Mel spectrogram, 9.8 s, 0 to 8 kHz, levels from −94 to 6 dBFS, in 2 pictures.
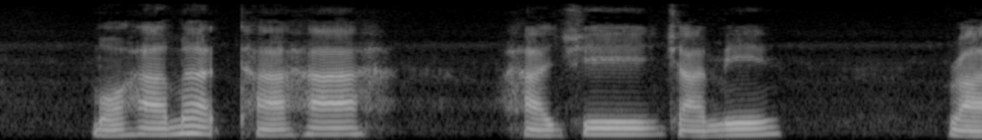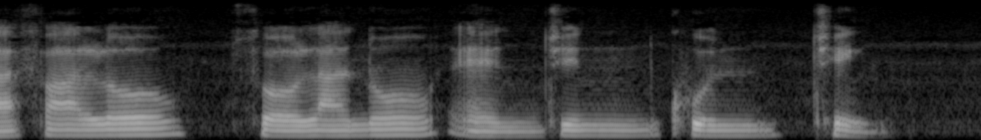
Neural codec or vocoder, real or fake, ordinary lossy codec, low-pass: codec, 16 kHz, 8 kbps, FunCodec, trained on LibriTTS, 25 frames a second; fake; MP3, 48 kbps; 7.2 kHz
